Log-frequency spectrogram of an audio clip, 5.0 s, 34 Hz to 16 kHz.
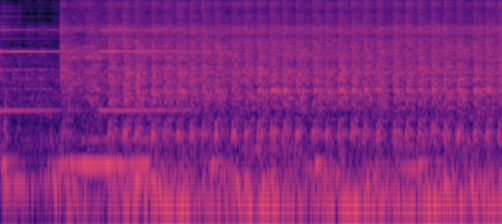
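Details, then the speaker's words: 2014 Dodge Durango 3.6L 4x4 with P0304 cylinder 4 misfire, coil and injector already replaced: starter cranking about four beats a second with one lighter beat; compression issue, worn camshaft lobe. "you can hear the compression as you you can hear a compression issue"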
